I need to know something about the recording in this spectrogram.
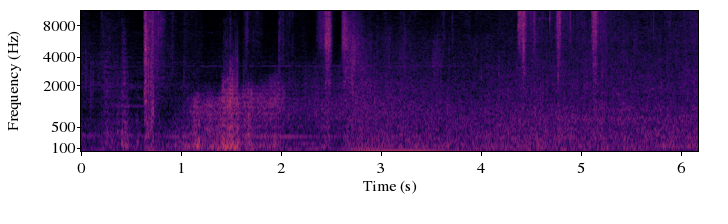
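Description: Footsteps thud on rocky ground.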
